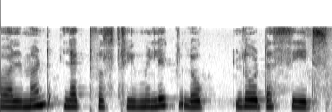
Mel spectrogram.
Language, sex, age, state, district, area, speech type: Kashmiri, female, 60+, Jammu and Kashmir, Ganderbal, urban, spontaneous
